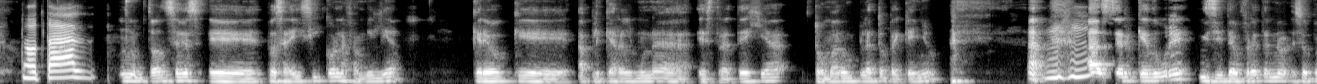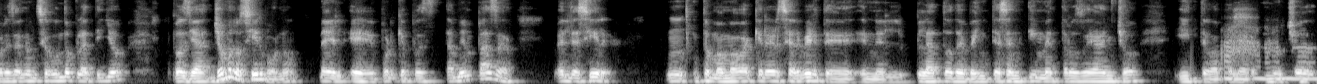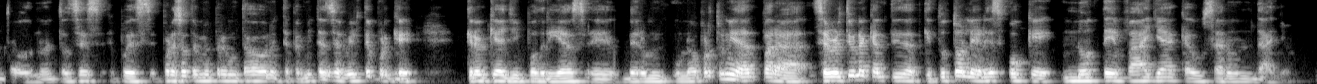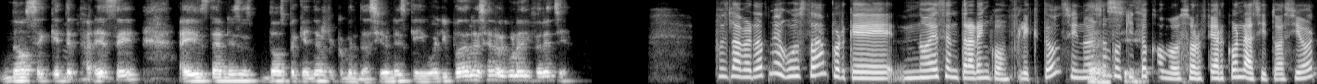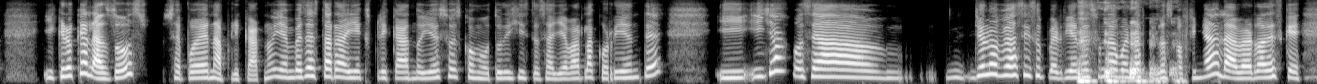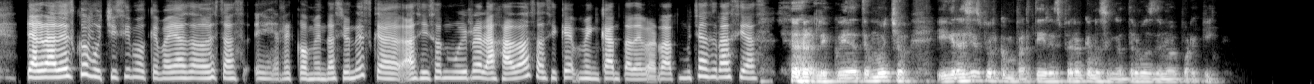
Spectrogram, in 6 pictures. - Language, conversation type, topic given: Spanish, advice, ¿Cómo puedo manejar la presión social para comer cuando salgo con otras personas?
- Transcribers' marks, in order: tapping; chuckle; other background noise; laughing while speaking: "parece"; giggle; laugh; laughing while speaking: "Órale"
